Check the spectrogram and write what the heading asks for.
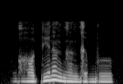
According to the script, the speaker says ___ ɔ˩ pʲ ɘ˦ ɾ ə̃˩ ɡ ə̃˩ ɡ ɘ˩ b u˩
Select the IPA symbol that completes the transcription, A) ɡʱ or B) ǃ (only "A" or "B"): A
